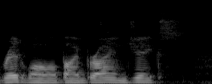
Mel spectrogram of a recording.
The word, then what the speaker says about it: Jacques: called redwall by brian jakes i've been pronouncing his name wrong for years it's actually jake's but i've been saying jock all the time brian jake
